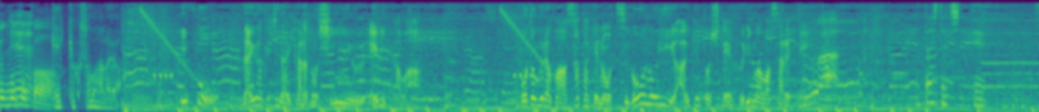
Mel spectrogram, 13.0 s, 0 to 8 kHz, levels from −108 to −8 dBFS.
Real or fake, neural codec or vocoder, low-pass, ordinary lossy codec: real; none; 7.2 kHz; MP3, 64 kbps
